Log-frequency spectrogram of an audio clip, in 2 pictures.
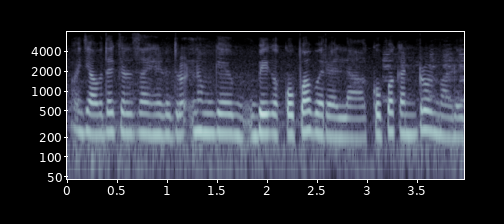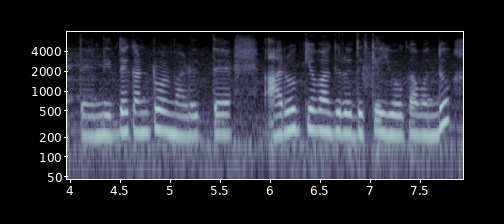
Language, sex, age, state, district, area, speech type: Kannada, female, 18-30, Karnataka, Mysore, rural, spontaneous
